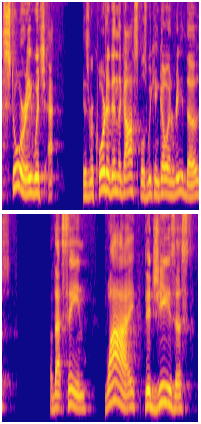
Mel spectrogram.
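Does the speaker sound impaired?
No.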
